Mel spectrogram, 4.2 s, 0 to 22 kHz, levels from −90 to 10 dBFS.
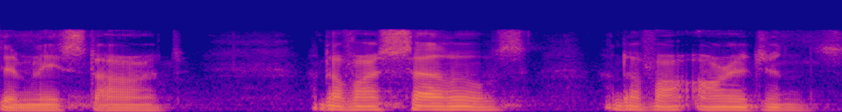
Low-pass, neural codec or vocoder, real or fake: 7.2 kHz; none; real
